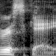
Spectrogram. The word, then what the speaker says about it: Risque: risque is it risque or RI R it's risque it's very much risque okay I know it's spelled risque but I wondered if they were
